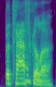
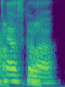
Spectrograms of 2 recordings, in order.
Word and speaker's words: Pataskala: And in a related note, I was curious, what is all the shouting about in Pataskala? Am I pronouncing that? Pataskala, yeah, yeah. Pataskala.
